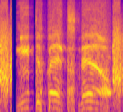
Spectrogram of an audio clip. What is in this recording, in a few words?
radio; lmctf; andromeda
